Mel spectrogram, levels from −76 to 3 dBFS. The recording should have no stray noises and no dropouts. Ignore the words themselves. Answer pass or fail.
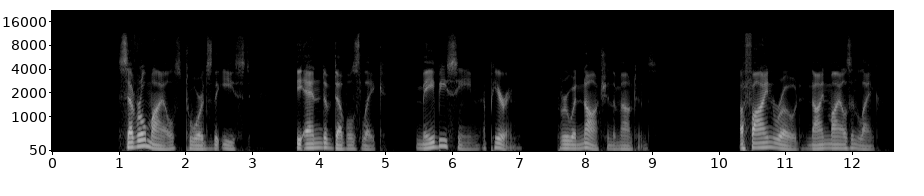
pass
